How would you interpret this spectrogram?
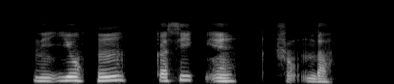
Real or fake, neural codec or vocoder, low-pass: fake; vocoder, 22.05 kHz, 80 mel bands, Vocos; 7.2 kHz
